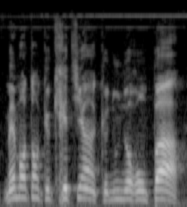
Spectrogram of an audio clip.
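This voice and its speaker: A man's voice: sits high, steady tone, normal speed. A man from Portugal preaching a sermon as an evangelist in a church, emphatic, with rising exclamations.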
